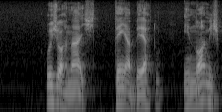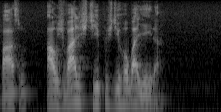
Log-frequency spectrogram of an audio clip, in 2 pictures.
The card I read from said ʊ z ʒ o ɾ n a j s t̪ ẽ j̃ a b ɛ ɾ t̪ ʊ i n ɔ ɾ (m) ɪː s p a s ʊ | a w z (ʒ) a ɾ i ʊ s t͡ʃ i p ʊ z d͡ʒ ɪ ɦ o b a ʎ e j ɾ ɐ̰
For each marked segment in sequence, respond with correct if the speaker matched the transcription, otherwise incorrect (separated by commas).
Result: correct, incorrect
